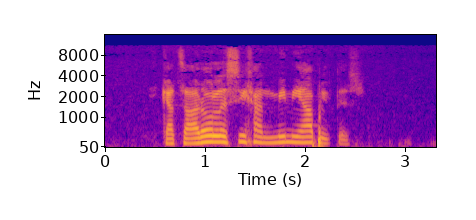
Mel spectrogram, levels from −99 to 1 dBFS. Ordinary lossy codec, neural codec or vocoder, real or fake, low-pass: MP3, 48 kbps; none; real; 14.4 kHz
